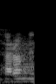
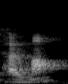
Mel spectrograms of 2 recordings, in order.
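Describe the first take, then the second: First: The word ends with an 'm' sound. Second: The word ends with an open 'a' vowel. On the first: This is the Sanskrit pronunciation. "but dharam in Sanskrit" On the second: This is the common pronunciation. "commonly pronounced as dharma"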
